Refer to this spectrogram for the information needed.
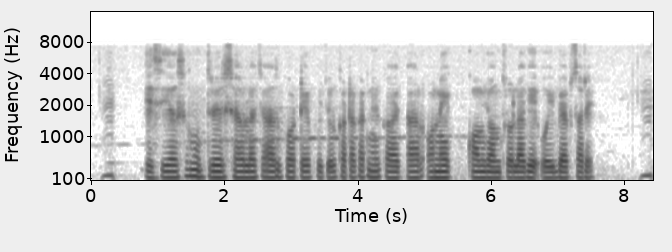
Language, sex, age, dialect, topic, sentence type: Bengali, male, 18-24, Western, agriculture, statement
